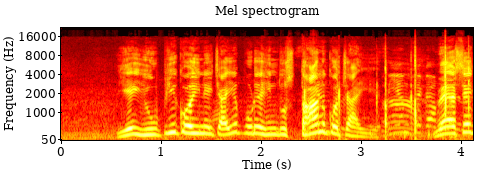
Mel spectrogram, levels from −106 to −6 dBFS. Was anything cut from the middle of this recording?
no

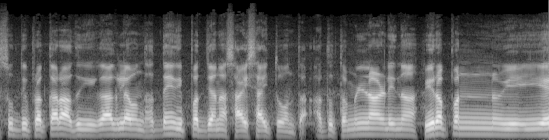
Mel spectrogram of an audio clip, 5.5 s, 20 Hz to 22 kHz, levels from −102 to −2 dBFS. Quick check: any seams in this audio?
yes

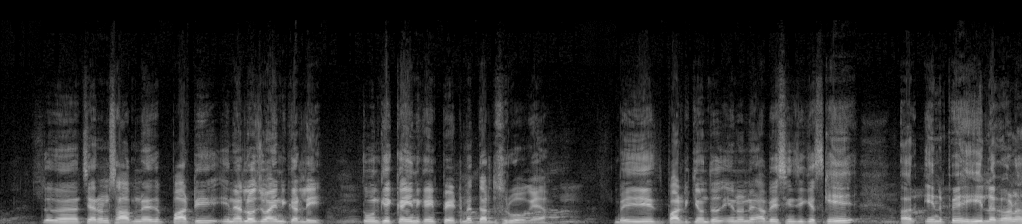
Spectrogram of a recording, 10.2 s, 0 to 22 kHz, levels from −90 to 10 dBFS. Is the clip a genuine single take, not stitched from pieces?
no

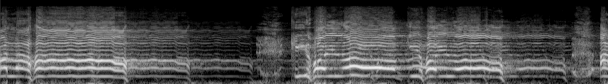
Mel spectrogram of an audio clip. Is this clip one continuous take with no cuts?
yes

